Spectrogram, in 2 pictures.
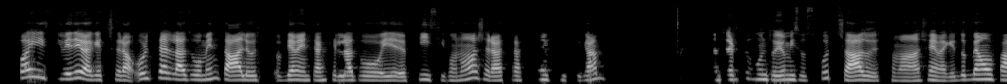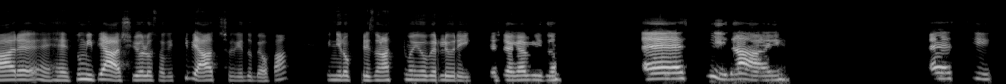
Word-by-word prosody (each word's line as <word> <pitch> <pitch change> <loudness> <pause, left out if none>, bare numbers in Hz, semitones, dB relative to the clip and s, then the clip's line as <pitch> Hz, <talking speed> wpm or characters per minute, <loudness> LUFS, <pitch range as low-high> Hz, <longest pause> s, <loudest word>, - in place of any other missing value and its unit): Poi 320 0 -1
si 255 - -25
vedeva 250 +1 +5
che 210 0 -2
c'era, 205 -2 -2
oltre 275 +3 -2
al 275 - +1
lato 225 -2 +1
mentale, 215 -4 +2
ol 200 - -5
ovviamente 200 0 0
anche 205 +1 -4
il - - -7
lato, 195 -1 -3
ehm, 185 -1 -1
fisico, 200 -4 -8
no. 230 +10 -2
C'era 215 -9 0
attrazione 200 +3 -9
fisica. 200 +3 -4 1.1
A 205 - -12
un - - -11
certo 220 +5 -3
punto 230 -3 -6
io 205 +1 0
mi 220 - -3
so' 200 - -14
scocciata, 205 -3 +1
ho - - -4
detto: 185 0 -11
"Ma 175 0 -2
cioè, 200 +2 -1
ma 180 - -3
che 180 +1 -8
dobbiamo 235 +3 0
fare? 210 -2 +1
Eh, 195 -1 -3
eh, - - -10
tu 240 +7 -7
mi 235 -2 +1
piaci, 205 -4 +4
io 200 - -1
lo 200 0 -1
so 185 -1 -14
che 180 0 -16
ti 295 - -16
piaccio, 200 -5 +1
che 180 -1 -11
dobbiamo 175 -4 -10
fa'?" 225 +9 -8 0.4
Quindi 210 -1 -6
l'ho 200 0 -2
preso 195 0 -5
un 195 - +2
attimo 205 +3 -3
io 210 -1 -3
per 200 0 -2
le 200 -1 -1
orecchie, 185 0 -6
cioè, 205 -2 +3
capito? 205 -1 0 0.8
Eh 265 +2 +9 0.2
sì, 365 -12 -1
dai. 215 -3 +3 1.4
Eh 265 +1 +3 0.2
sì. 260 -5 -8
205 Hz, 195 wpm, -21 LUFS, 195-235 Hz, 1.4 s, Eh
